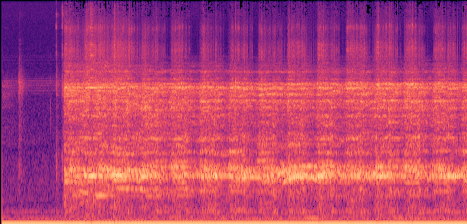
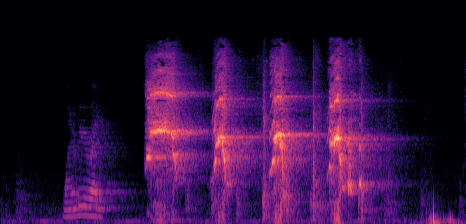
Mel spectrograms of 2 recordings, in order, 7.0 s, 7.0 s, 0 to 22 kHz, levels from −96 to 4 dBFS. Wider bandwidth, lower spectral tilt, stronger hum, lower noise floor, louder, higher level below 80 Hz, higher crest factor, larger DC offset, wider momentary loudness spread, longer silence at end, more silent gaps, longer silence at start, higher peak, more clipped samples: first, over 20 kHz vs 11 kHz; about the same, -0.5 dB/octave vs -0.5 dB/octave; neither; second, -34 dBFS vs -70 dBFS; first, -9 LUFS vs -19 LUFS; first, -34 dBFS vs -56 dBFS; second, 12 dB vs 24 dB; first, 20% vs under 0.1%; second, 4 LU vs 25 LU; second, 0 s vs 0.45 s; neither; second, 0 s vs 1.35 s; about the same, 0 dBFS vs -2 dBFS; first, 0.2% vs under 0.1%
